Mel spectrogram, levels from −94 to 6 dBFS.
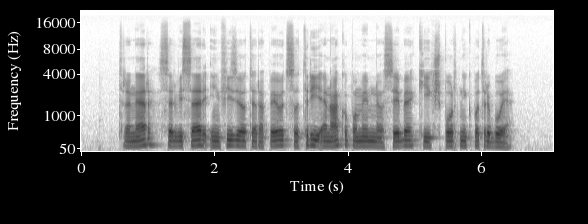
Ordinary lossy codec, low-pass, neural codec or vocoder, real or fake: none; 19.8 kHz; none; real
